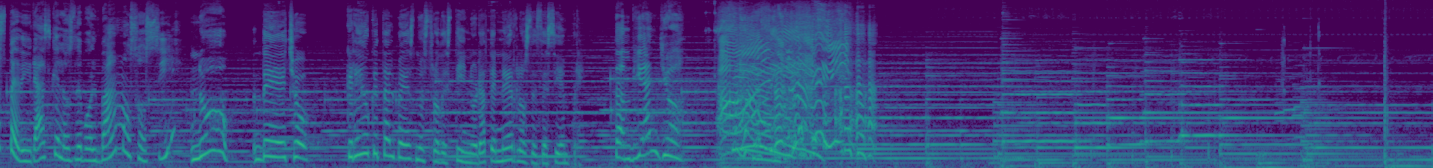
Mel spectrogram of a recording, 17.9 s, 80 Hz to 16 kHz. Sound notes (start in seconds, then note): 9.0 excited chatter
